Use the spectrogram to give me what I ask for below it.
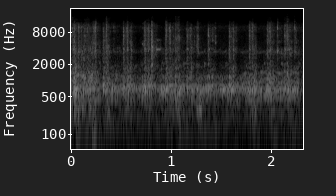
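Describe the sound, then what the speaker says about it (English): A sewing machine stitching the seam of a small fabric cuddle bunny toy, sewn two or three times over, runs in a fast, steady mechanical whir with rapid needle ticks, close and continuous without talk. "so I'm double, triple sewing it"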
